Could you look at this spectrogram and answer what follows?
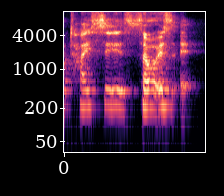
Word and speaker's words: Taisis: And if you could just help me, Sabrina, I think you know Taisi. So can you help us pronounce her name? Isis. Taisis. Okay, Taisis. So the accent is on the I.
